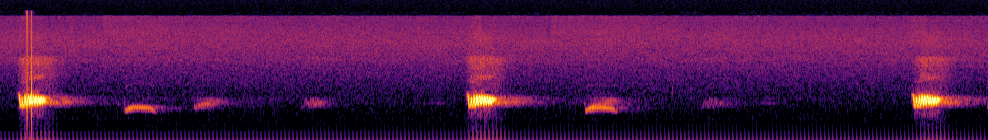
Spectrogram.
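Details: Spotted hyena whooping at Roy's Dam, picked up by a live wildlife camera: loud clear tonal whoops roughly every four and a half seconds, each followed by fainter, slightly rising notes trailing off about one second apart, over a steady low hum.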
